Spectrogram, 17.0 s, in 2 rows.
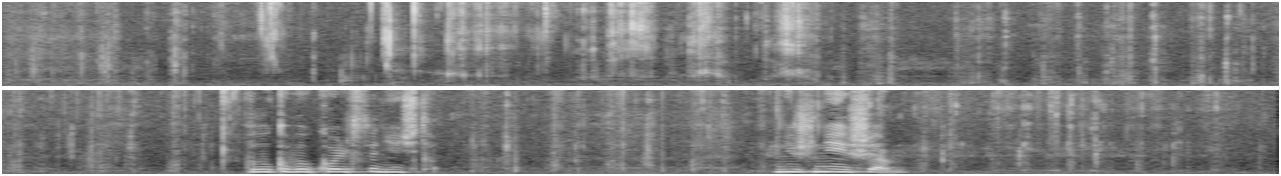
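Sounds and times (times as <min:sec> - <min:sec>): soft chewing: 0:00.0 - 0:10.3, 0:11.3 - 0:17.0
crunching onion ring: 0:00.5 - 0:10.2.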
